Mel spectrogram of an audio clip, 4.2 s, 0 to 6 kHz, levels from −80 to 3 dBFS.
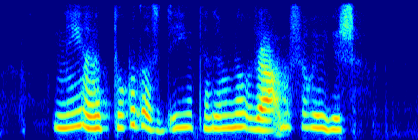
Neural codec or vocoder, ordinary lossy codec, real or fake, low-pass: codec, 16 kHz in and 24 kHz out, 0.4 kbps, LongCat-Audio-Codec, four codebook decoder; Opus, 16 kbps; fake; 5.4 kHz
